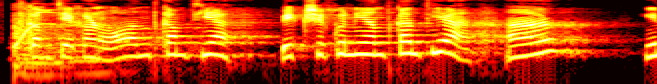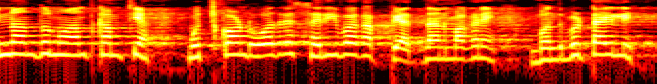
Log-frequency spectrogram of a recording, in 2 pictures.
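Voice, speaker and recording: A woman's voice: very high voice, fairly even intonation, rapid-fire, fairly bright tone. A woman playing a bitter older mother thrown out of her home, scolding and quarrelsome, in a comic village skit.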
